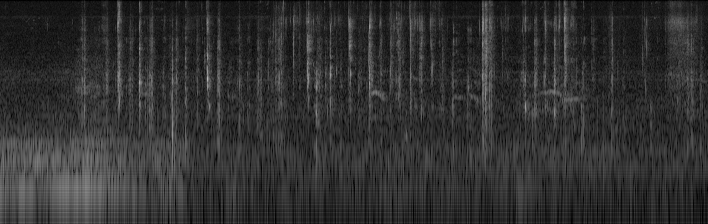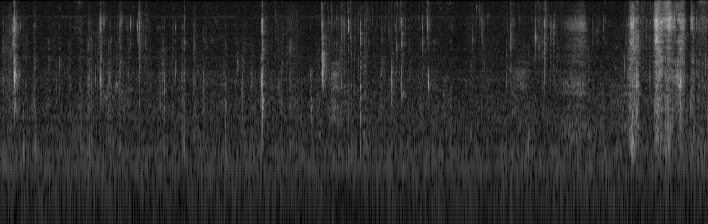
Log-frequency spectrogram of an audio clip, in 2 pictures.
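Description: Close-up sounds of a person eating saucy chicken and rice with the hands: wet chewing, lip-smacking and sharp clicks, with a louder cluster of smacks near the end. A low hum sounds for the first few seconds.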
